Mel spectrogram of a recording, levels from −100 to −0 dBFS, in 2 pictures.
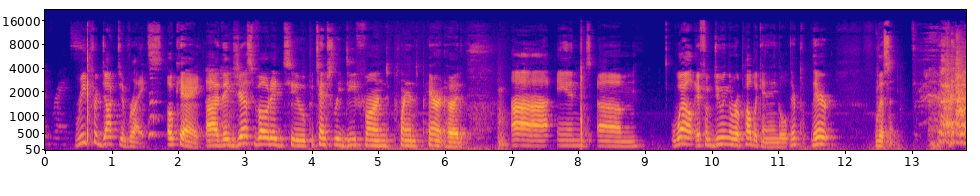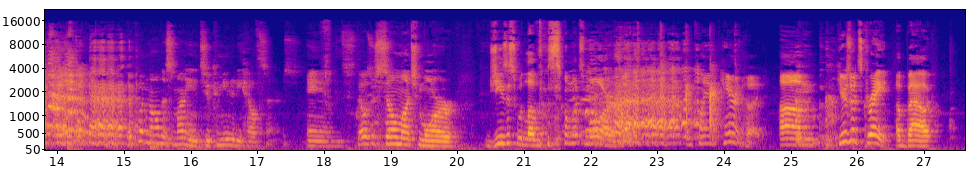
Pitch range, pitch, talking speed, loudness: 145-195 Hz, 165 Hz, 120 wpm, -21 LUFS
